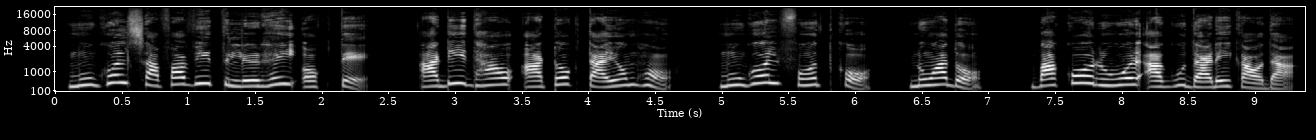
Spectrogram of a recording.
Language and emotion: Santali, neutral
